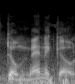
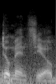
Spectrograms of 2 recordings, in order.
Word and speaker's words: Domenico: His name is Domenico, not Domencio, but Domenico.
